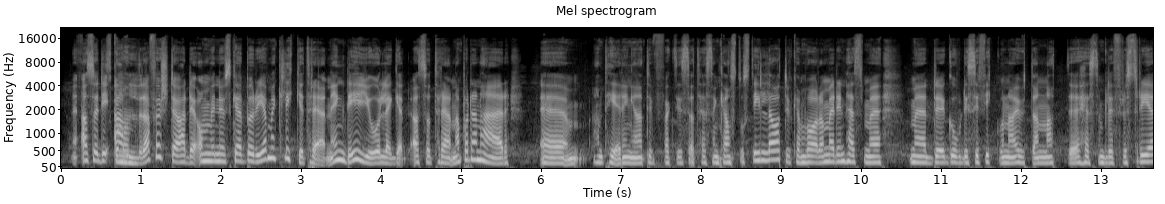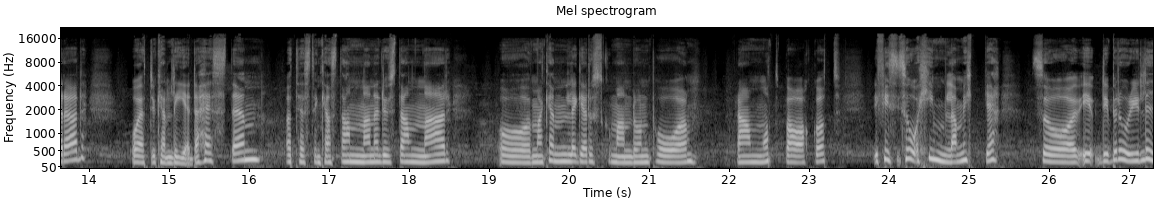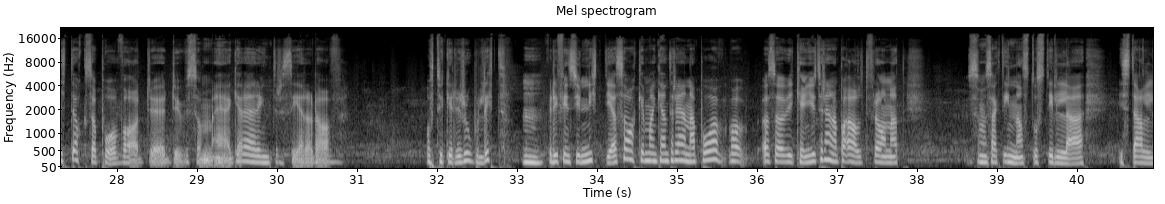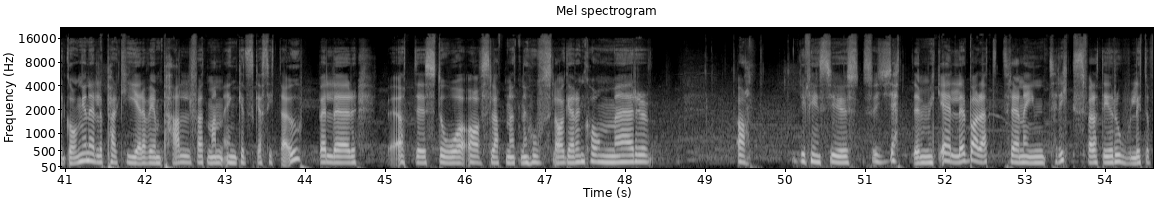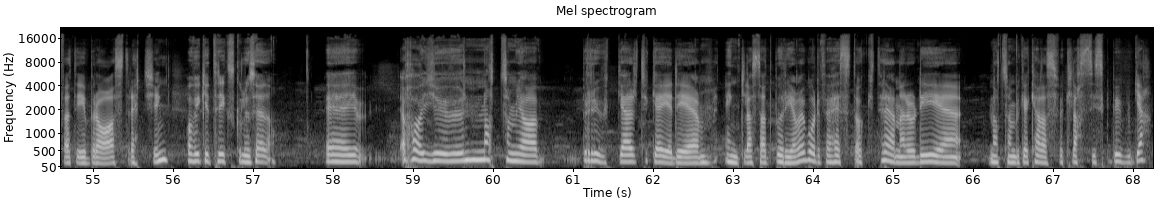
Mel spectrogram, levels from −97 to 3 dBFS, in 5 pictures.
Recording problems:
chatter from many people; faint; throughout; 30 dB below the speech

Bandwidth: 18 kHz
